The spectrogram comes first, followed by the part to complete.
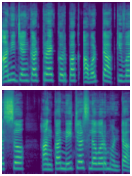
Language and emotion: Goan Konkani, neutral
